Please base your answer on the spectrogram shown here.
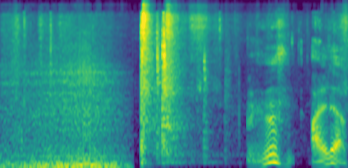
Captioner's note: clack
